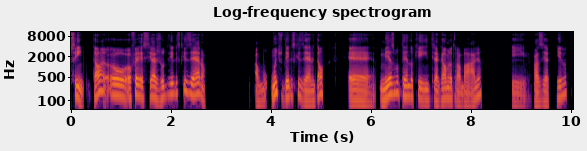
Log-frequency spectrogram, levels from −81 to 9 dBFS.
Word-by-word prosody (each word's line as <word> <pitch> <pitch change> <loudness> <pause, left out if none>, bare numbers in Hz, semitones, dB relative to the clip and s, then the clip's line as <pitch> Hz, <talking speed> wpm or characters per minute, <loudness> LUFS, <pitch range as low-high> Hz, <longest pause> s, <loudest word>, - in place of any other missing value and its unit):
Sim, 140 -1 +4
então, 185 +6 +3
eu - - 0
eu 155 -1 +5 0.2
ofereci 145 -4 +2
ajuda 130 +3 +1
e 165 - +1
eles 170 +2 -4
quiseram. 170 -2 +2 1.0
Ah, 95 - -3
mu 100 +4 -5
muitos 170 +7 +2
deles 135 +2 0
quiseram. 100 -10 -1
Então, 100 - +1 0.5
eh, 105 -3 +1
mesmo 160 +11 +3
tendo 140 -3 +1
que 125 - -4
entregar 105 +1 0
o 120 - +2
meu 120 -1 0
trabalho 90 - -2 0.6
e 85 -2 -7
fazer 95 +1 -1
aquilo, 135 +6 -3
125 Hz, 155 wpm, -25 LUFS, 100-150 Hz, 1.0 s, eu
